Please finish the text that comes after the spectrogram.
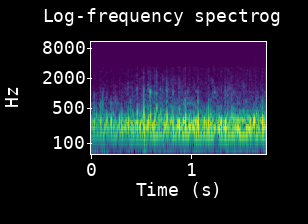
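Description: Rally car engines roar steadily and loudly, a dense throaty drone with rattling grit, as two cars go by one after the other on an icy road. No voices are heard.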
